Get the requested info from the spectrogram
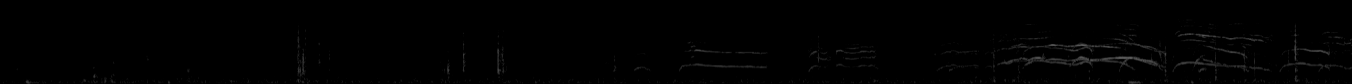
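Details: Newborn kittens about 40 hours old with their mother cat; near-quiet at first with soft clicks and rustles, then from midway a rising chorus of overlapping high, arched mews that grow louder and denser toward the end.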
